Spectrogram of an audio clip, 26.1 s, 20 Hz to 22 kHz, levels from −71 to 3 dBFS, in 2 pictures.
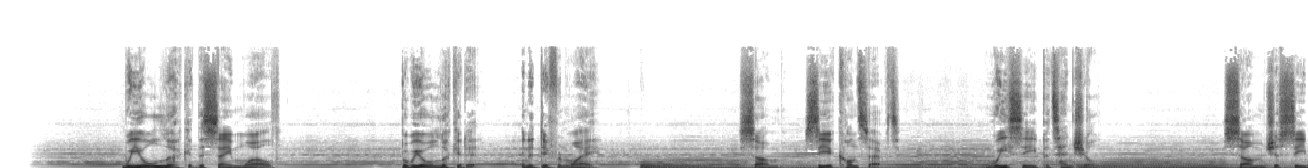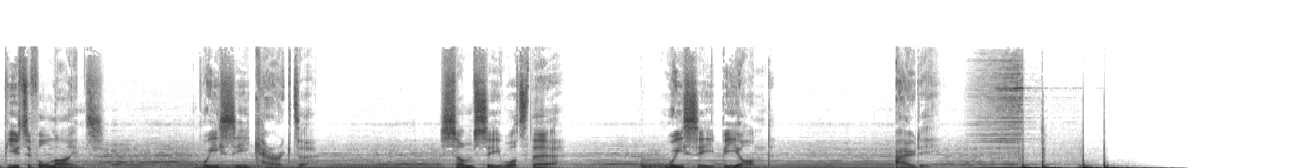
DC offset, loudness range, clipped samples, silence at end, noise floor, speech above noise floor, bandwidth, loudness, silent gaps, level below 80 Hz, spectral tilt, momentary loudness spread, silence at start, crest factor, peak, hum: under 0.1%; 3 LU; under 0.1%; 1.35 s; under -90 dBFS; over 76 dB; 16 kHz; -15 LUFS; none; -24 dBFS; -4 dB/octave; 15 LU; 0.45 s; 16 dB; 0 dBFS; none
